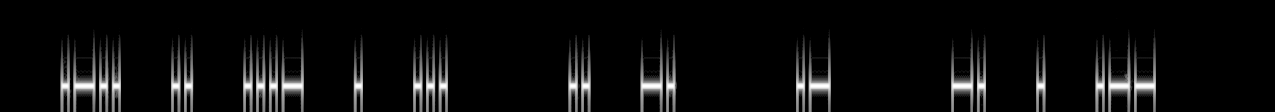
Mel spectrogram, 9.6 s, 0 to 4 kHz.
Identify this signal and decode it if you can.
Morse code, heard as a keyed tone, about 25 wpm, spaced as for 15 wpm, 550 Hz. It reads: LIVES IN A NEW
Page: news-headlines-in-morse-code-at-15-wpm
